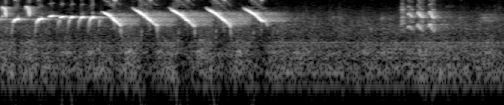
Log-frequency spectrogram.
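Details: Song canary singing: a brief rapid twitter, then a run of about six loud descending whistled notes roughly every quarter second, followed by a short faint chirp burst.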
